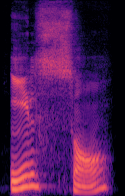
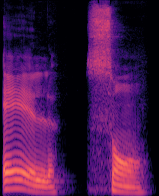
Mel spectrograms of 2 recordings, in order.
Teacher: They, the two forms of they, the first one's going to be ils sont, don't say the N, in the nose up there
